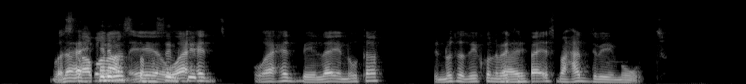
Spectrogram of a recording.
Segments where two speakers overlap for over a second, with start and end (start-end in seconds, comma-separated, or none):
0.6-2.1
